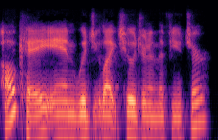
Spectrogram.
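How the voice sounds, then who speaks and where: A low-voiced woman hosts a group dating show, moving briskly from guest to guest. Her voice sounds close and dry, with slightly dull sound. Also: expressive, fairly bright tone, no room sound. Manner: brisk, repeats short approvals. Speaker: host.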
